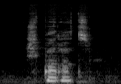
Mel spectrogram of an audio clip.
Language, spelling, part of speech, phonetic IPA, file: Polish, szperać, verb, [ˈʃpɛrat͡ɕ], LL-Q809 (pol)-szperać.wav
